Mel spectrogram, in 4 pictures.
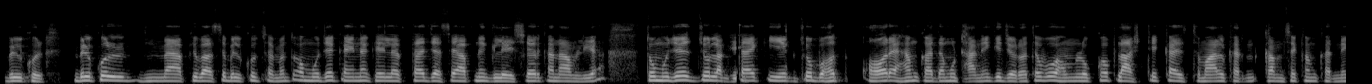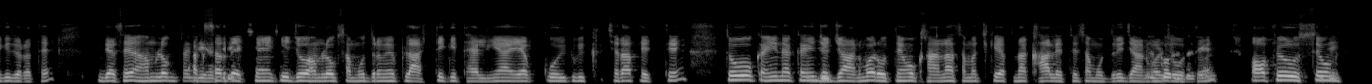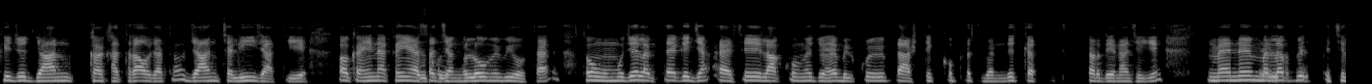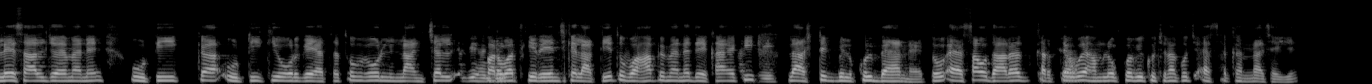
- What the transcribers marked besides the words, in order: in English: "ग्लेशियर"; in English: "प्लास्टिक"; in English: "प्लास्टिक"; tapping; in English: "रेंज"; in English: "प्लास्टिक"; in English: "बैन"
- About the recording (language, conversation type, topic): Hindi, unstructured, कई जगहों पर जानवरों का आवास खत्म हो रहा है, इस बारे में आपकी क्या राय है?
